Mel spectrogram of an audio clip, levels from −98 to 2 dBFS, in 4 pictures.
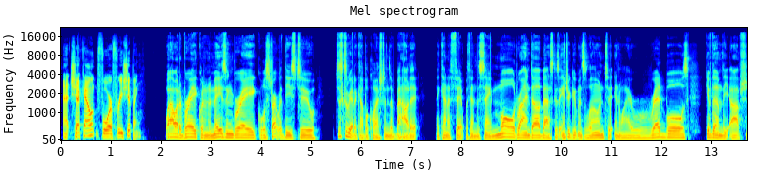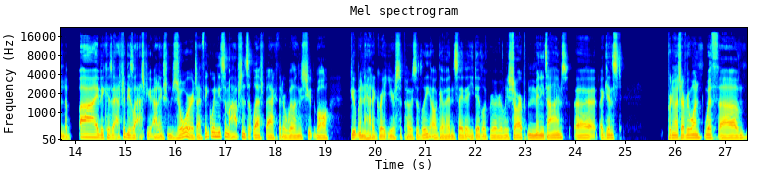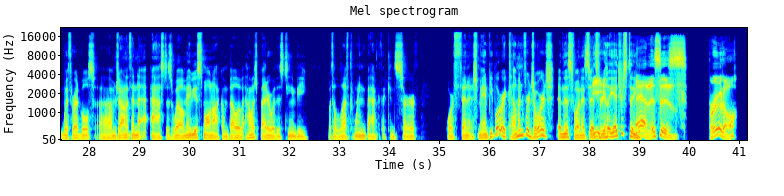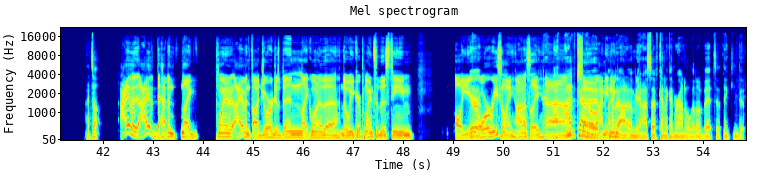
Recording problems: none

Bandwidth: 18 kHz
